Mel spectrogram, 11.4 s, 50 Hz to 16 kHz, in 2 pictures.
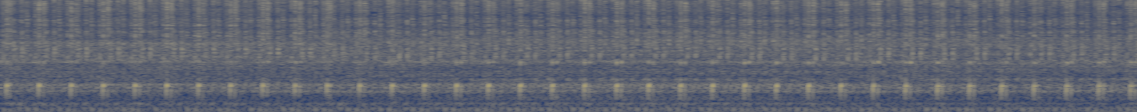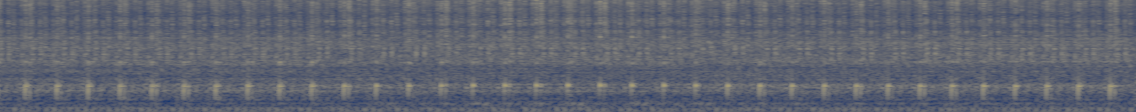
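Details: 2013 Subaru Impreza WRX at idle: sharp, very regular ticking about three per second, like a golf ball sliding inside the engine, coming from near the turbo; source not found.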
